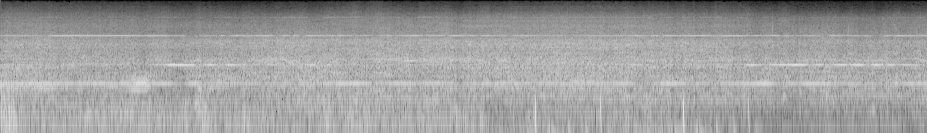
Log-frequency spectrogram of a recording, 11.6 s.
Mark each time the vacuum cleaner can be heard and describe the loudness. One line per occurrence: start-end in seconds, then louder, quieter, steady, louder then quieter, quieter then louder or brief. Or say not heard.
0.0-11.5 steady.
